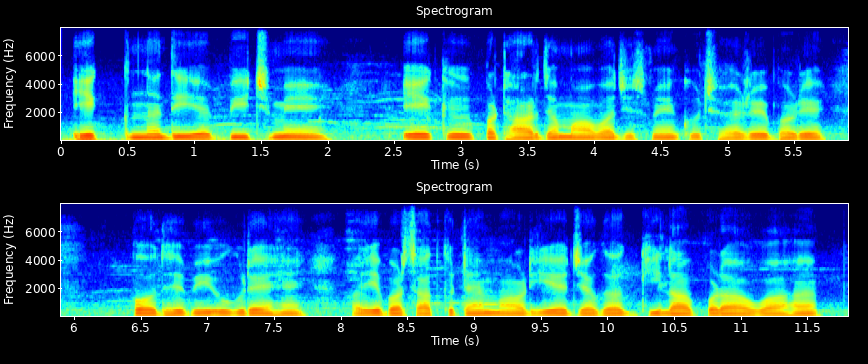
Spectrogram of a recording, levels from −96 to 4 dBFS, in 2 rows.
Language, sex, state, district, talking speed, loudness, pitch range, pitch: Hindi, male, Bihar, Supaul, 155 wpm, -21 LUFS, 105-115 Hz, 110 Hz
